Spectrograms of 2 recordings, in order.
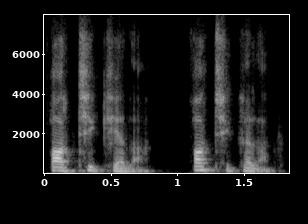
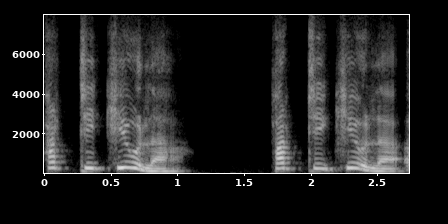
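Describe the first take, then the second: First: "পার্টিকুলার" quick, with a reduced middle vowel; corrected pronunciation. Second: "পার্টিকুলার" drawn out with a kyoo; high-pitched par-ti-KYOO-lar for "পার্টিকুলার"; common mispronunciation. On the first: Teacher models the corrected word for students, correct pronunciation. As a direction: say "পার্টিকুলার" as puh-TIK-uh-luh. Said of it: "it's a particular". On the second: Teacher quotes how many of us say it, wrong pronunciation. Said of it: "অনেকে আমরা বলি যে". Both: Shown as a demonstration.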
